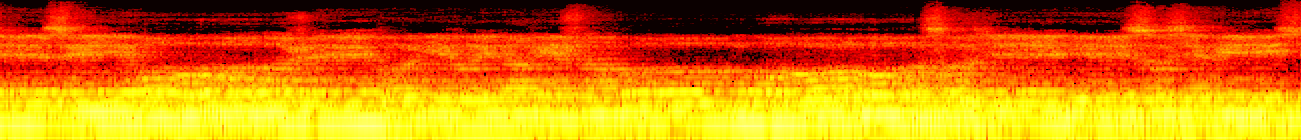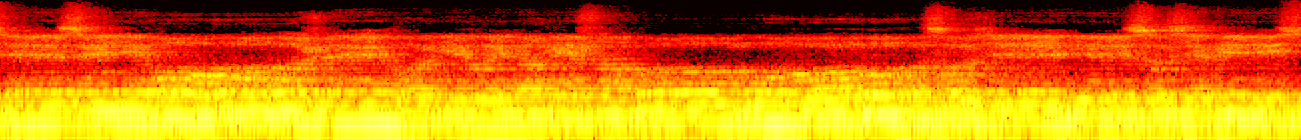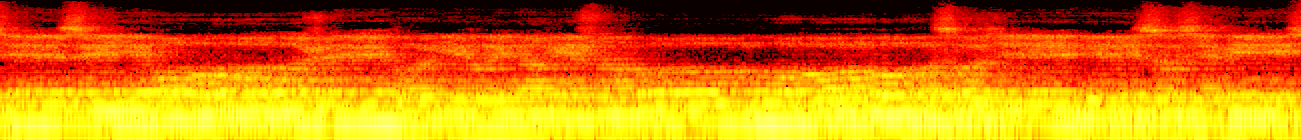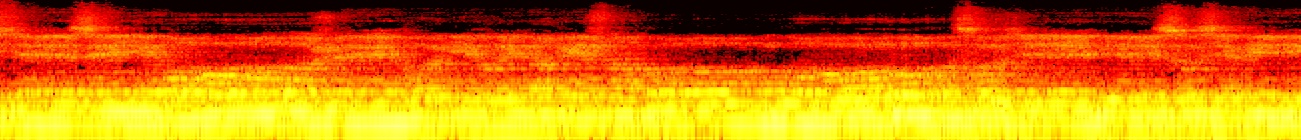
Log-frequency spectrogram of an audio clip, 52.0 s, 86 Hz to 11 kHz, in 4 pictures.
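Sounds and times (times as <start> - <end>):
slow vocal chant: 0.0 - 52.0.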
